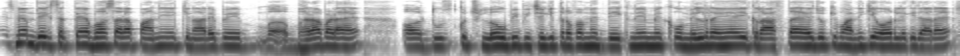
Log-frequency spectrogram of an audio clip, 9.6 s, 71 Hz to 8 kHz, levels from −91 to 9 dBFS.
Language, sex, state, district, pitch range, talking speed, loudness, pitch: Hindi, male, Uttar Pradesh, Gorakhpur, 160-170 Hz, 260 wpm, -15 LUFS, 165 Hz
